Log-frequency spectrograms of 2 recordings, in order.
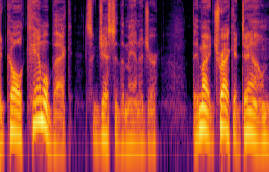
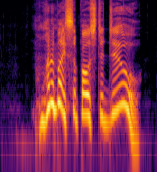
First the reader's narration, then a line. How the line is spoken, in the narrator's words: cried Jessica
